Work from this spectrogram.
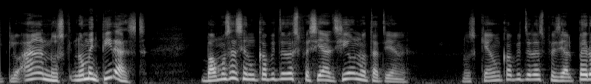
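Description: Two separately encoded pieces of this speech were joined at 1.35 s without trimming the encoder's start delay and end padding. That leaves a gap at the join of encoded pieces: a break of about 44 ms with smeared edges, so the fully silent part is shorter, before the speech resumes at 1.40 s.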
